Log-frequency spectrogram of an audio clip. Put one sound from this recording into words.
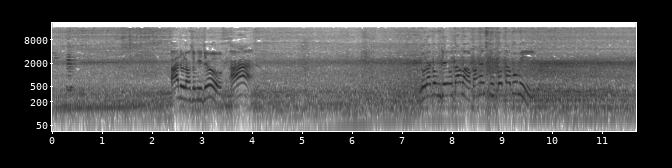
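A bus engine rumbles nearby as the bus pulls away.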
